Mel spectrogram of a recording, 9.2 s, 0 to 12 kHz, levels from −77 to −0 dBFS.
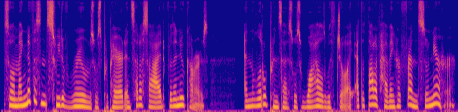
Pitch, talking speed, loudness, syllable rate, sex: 190 Hz, 215 wpm, -20 LUFS, 5.5 syllables/s, female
